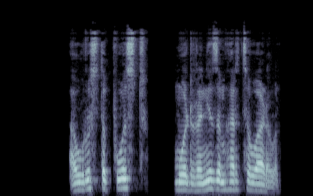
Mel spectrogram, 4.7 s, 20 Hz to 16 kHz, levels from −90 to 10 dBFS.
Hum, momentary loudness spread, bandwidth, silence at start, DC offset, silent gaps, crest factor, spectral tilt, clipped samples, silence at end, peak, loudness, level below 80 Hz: none; 15 LU; 9.6 kHz; 1.05 s; under 0.1%; 2.24-2.60 s; 16 dB; -3.5 dB/octave; under 0.1%; 0.55 s; 0 dBFS; -15 LUFS; -66 dBFS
